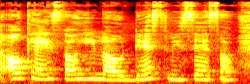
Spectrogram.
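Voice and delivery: ordinary delivery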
